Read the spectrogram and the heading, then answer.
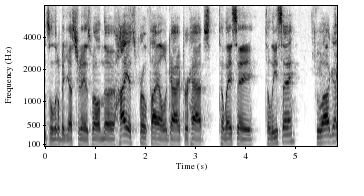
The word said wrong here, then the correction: Taliese: Taliese. – I thought the I wasn't pronounced. Okay, I'm learning. – Islander names, the trick, if there's a trick, or just like how they, is you pronounce every vowel.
